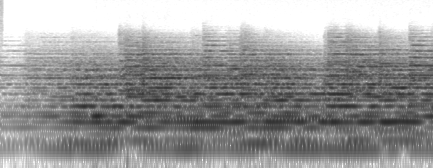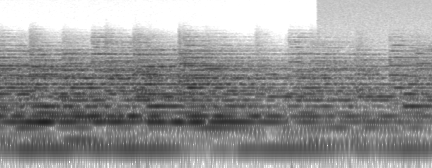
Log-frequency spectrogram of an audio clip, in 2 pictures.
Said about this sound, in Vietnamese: Thế là trong tiếng chuông đổ hồi, giữa một đám đông vui vẻ,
